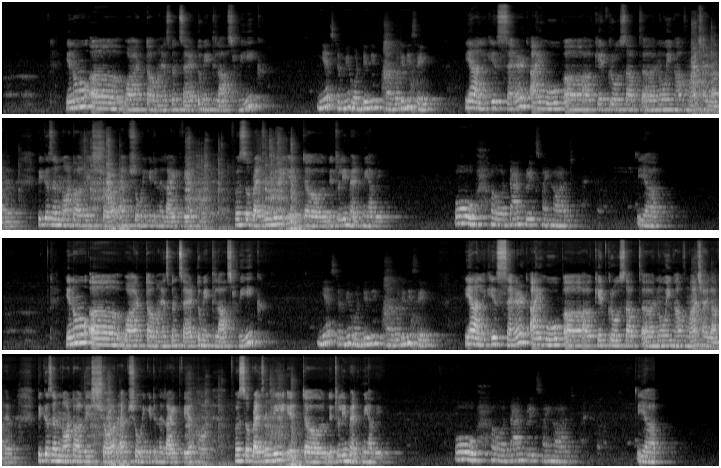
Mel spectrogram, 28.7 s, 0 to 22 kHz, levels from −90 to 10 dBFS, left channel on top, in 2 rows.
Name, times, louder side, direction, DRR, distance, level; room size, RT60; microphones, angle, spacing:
voice 1, 1.3-5.2 9.3-18.5 19.0-22.0 27.0-27.4, right 5 dB, 80° right, 0.4 m, -23 dB
voice 2, 6.3-8.6 23.4-25.7, equal, 85° left, 0.9 m, -25 dB
Drawer open or close, 13.7-14.7 15.7-16.9 17.7-20.4, left 1 dB, 45° left, 1.4 m, -33 dB
4.3 x 2.7 x 3.1 m
head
